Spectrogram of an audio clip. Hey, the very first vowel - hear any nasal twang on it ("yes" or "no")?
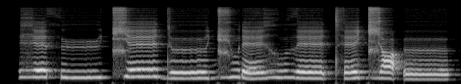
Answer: no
